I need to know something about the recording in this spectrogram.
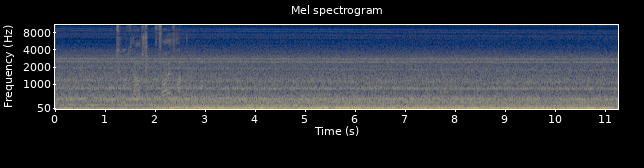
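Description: Jet engines roar steadily in a cockpit.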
